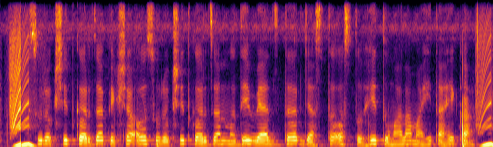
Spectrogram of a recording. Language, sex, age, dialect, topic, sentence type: Marathi, female, 36-40, Varhadi, banking, statement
